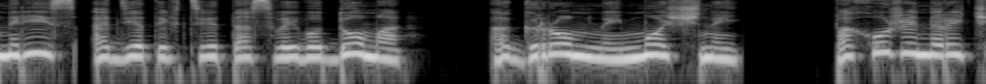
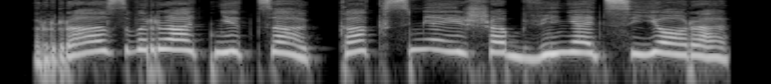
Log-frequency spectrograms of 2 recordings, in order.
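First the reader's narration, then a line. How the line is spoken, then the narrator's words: Angry yell. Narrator (Russian): заорал Анрис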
